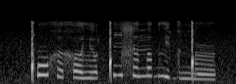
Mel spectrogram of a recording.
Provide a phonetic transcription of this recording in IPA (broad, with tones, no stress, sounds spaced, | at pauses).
ǃʼ o˦ x ə˨ x ʌ˨ lʲ ɔ˨ ǃ i˦ ɬ ə˦ n ʌ˦ ɡ lʲ e˨ ɡ ə˨ ŋ͡ǃ ə˞˨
